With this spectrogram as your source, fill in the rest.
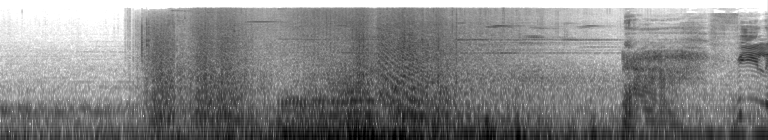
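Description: A magical spell whooshes and shimmers.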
